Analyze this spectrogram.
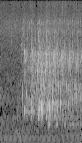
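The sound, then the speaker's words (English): Water pours out onto the street in a steady, burbling trickle that starts after a brief quiet moment and continues, moderately loud, with a low hum underneath and no voices. “I pour the water out of my brain onto the street.”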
